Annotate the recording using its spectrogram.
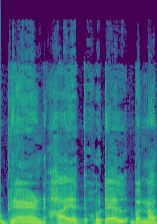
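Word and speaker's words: Hyatt: अक्सर लोग ये जो हायत होटल है इसे हयात होटल पाकिस्तान में यूएई वगैरह में अक्सर प्रोनाउंस करते हैं और वो समझते हैं कि जो अरबी का या उर्दू का लफज़ हयात है ये वो है। ऐसा नहीं है।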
